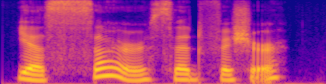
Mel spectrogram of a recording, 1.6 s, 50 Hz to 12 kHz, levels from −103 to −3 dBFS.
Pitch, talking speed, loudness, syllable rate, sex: 210 Hz, 145 wpm, -20 LUFS, 3.8 syllables/s, female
